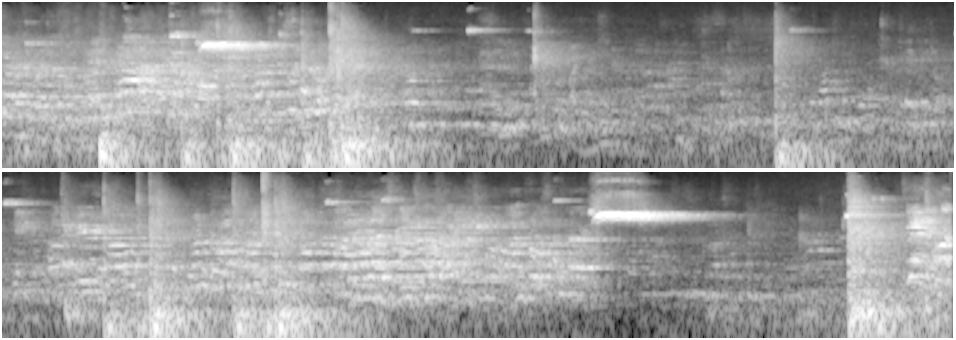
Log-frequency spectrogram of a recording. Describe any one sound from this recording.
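A volleyball thuds as players hit it, echoing in a large hall.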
